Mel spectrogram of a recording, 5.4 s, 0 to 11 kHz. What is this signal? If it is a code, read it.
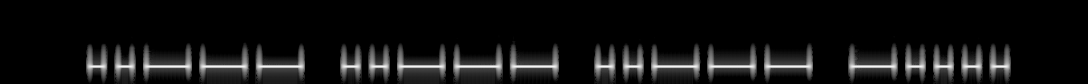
Morse code, heard as a keyed tone, about 17 wpm, 700 Hz. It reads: 2226
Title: Common Cut Numbers - 4-Digit 17wpm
